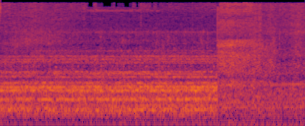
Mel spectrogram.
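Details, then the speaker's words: Chinese diesel night heater in a camper van on its high setting, microphone outside at the exhaust; steady, fairly loud, even hum that quietens when turned down; normal exhaust. "so that is the exhaust and I've done nothing here on this mic it is quite loud"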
